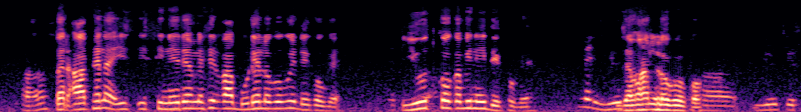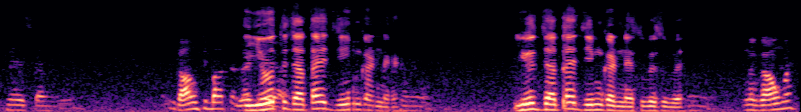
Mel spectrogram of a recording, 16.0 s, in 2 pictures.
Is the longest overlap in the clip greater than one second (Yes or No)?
No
